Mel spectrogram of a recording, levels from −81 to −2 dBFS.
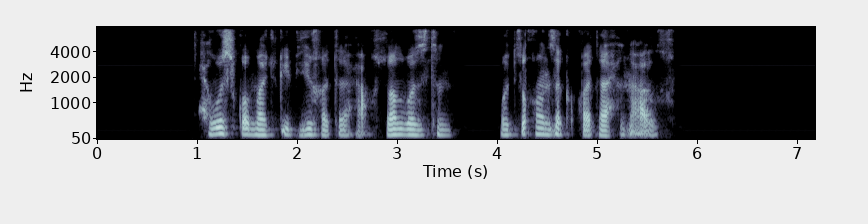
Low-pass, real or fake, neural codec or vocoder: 7.2 kHz; fake; vocoder, 22.05 kHz, 80 mel bands, HiFi-GAN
